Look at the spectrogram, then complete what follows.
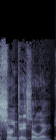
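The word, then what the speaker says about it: Cirque du Soleil: Circus de Soleil or whatever. – Circus Soleil. – Soleil. – Yeah. – And Cirque de Soleil.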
